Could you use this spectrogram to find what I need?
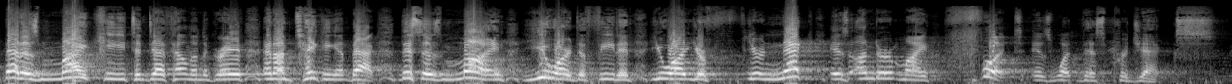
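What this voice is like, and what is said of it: Intense, angry-sounding preaching. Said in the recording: “I'm really sorry that I sound angry ... the intensity of the message”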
